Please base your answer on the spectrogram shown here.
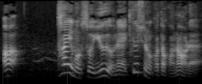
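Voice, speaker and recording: A man hosting a relaxed radio talk show, reading listener messages aloud and laughing often. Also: medium pitch, normal speed, slight background noise. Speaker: radio personality. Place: radio studio.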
